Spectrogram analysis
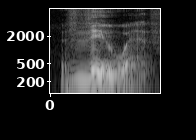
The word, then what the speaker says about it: ddiwedd: So ddiwedd, you can hear ddiwedd. The accent is on the ddiw, and the edd kind of just is the second part of the word. And the ddiwedd rhymes with fedd.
